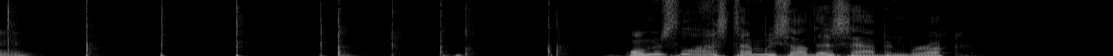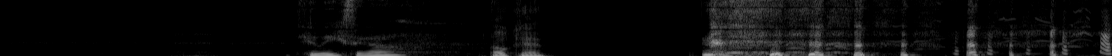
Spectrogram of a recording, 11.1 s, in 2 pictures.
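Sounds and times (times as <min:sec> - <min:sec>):
speech: 0:00.0 - 0:00.2, 0:03.1 - 0:04.9, 0:07.0 - 0:08.4, 0:09.1 - 0:10.9
slow hand claps: 0:00.0 - 0:03.0
laughter: 0:09.1 - 0:11.1.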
